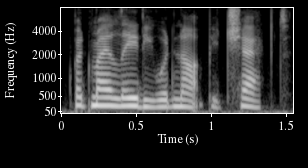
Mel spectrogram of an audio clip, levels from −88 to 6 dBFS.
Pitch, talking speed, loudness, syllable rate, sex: 205 Hz, 270 wpm, -17 LUFS, 6.6 syllables/s, female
